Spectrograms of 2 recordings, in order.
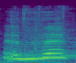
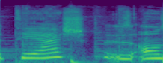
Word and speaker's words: the: Pour prononcer the en anglais, fais bien le TH en zozotant. The, tu mets ta langue entre les dents et tu essaies de faire un Z zozoté. The.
